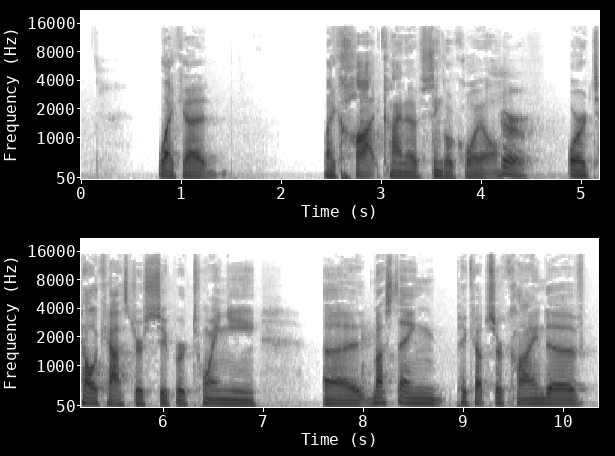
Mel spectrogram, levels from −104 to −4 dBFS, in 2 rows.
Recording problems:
none

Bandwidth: 14.5 kHz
